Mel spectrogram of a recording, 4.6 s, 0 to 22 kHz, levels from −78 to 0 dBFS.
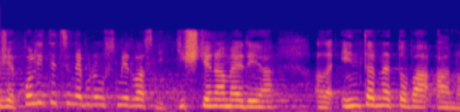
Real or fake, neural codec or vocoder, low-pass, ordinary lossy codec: real; none; 7.2 kHz; MP3, 48 kbps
